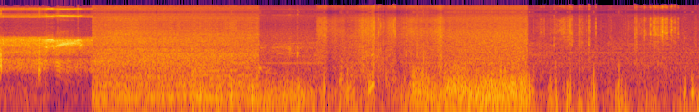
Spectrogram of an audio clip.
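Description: For about a second, shortwave receiver audio with gliding SSB tuning whistles, then a cut to wind buffeting the camera microphone, a loud rumbling noise. Near the end the wind drops and a few light knocks are heard.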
